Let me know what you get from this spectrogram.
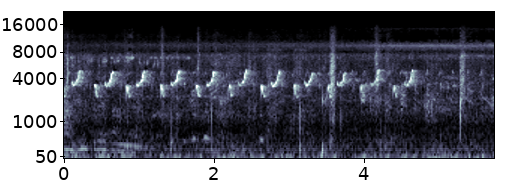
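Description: A bird calling the same short, high chirp over and over, about three times a second, fading out near the end, with a few faint clicks.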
